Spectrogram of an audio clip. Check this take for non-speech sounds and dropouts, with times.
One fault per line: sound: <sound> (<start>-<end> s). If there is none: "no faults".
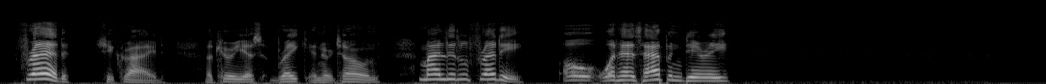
no faults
